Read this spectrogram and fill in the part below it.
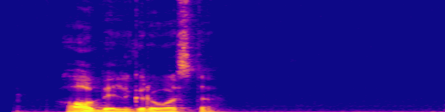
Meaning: attributive superlative degree of abildgrå
- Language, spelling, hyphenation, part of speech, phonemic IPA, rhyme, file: Norwegian Bokmål, abildgråeste, ab‧ild‧grå‧es‧te, adjective, /ˈɑːbɪlɡroːəstə/, -əstə, Nb-abildgråeste.ogg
